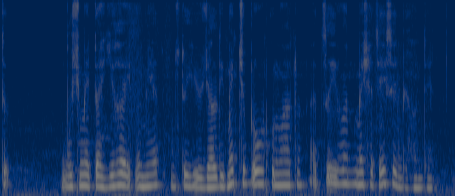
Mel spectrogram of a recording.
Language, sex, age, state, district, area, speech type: Kashmiri, female, 18-30, Jammu and Kashmir, Baramulla, rural, spontaneous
